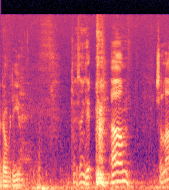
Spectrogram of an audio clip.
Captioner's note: cough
